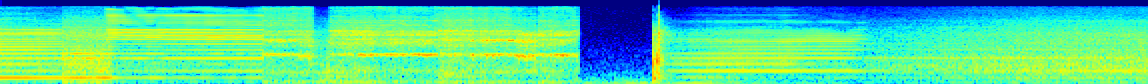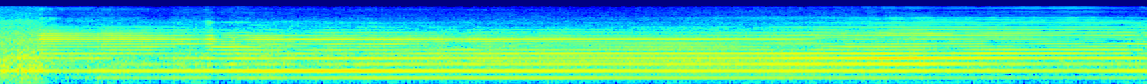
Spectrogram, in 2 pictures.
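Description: Router table running at speed, a steady high whine, as its flush-trim bit trims the edges of a glued hardwood frame; the rushing of the cut grows louder about four to six seconds in. A brief break and a sharp click come about three seconds in.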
